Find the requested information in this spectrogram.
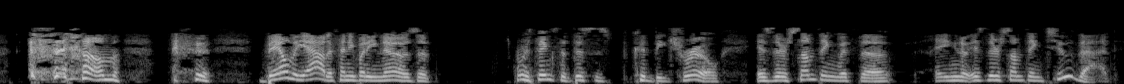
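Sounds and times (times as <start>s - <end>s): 
dry rasping cough from a man with a dry throat: 0.3s - 2.2s
speech: 0.5s - 4.4s, 5.1s - 11.2s.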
